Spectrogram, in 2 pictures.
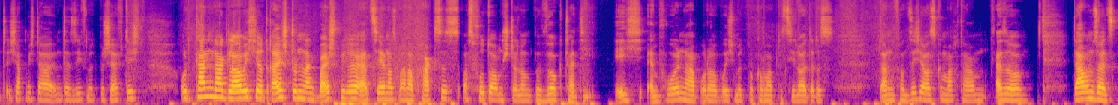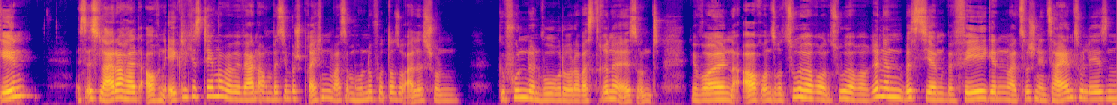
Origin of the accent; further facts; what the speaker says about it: Germany; born there; Und ich bin ja in der DDR geboren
